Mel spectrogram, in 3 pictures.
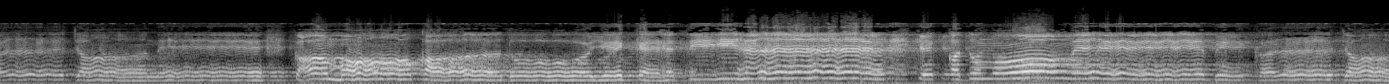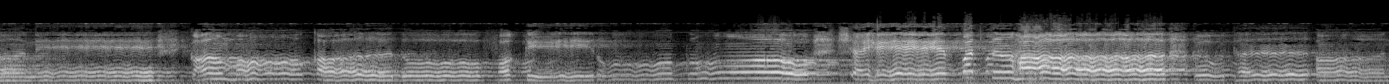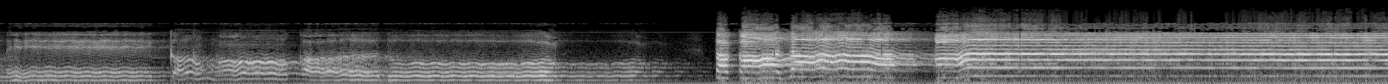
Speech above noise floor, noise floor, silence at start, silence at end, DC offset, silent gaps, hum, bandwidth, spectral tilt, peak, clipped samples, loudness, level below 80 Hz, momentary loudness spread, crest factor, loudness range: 27 dB; -39 dBFS; 0 s; 0 s; 0.6%; none; none; 14 kHz; -2.5 dB/octave; 0 dBFS; under 0.1%; -12 LUFS; -38 dBFS; 15 LU; 14 dB; 13 LU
